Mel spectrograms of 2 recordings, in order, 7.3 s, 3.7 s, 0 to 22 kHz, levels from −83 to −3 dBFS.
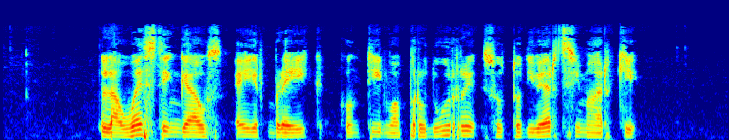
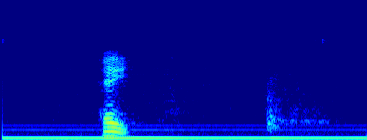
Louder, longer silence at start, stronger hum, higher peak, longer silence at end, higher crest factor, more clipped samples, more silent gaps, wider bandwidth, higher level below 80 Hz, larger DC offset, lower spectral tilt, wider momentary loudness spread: first, -18 LUFS vs -47 LUFS; first, 1 s vs 0.05 s; neither; first, -2 dBFS vs -22 dBFS; first, 0.9 s vs 0 s; about the same, 20 dB vs 24 dB; neither; neither; second, 11.5 kHz vs 16 kHz; about the same, -46 dBFS vs -50 dBFS; neither; second, -3 dB/octave vs -7 dB/octave; second, 9 LU vs 15 LU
